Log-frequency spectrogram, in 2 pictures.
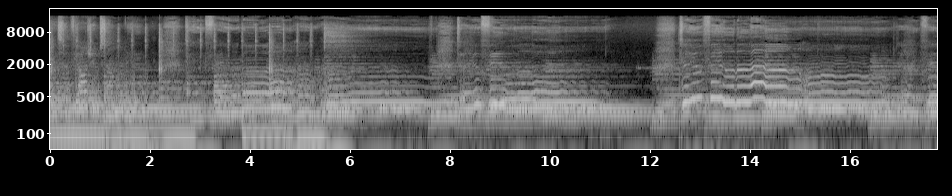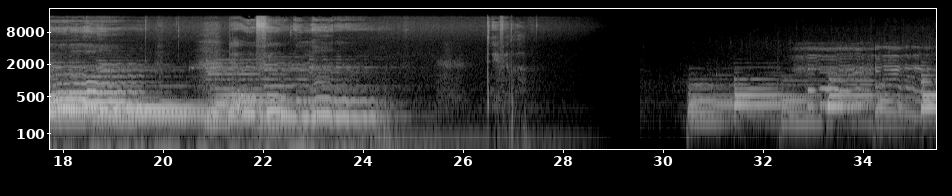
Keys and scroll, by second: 1.0 Delete, 2.6 1, 3.8 q, 11.5 8, 23.1 r, 25.4 ctrl+v, 25.8 space, 27.0 space, 34.0 1, 34.3 Return.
